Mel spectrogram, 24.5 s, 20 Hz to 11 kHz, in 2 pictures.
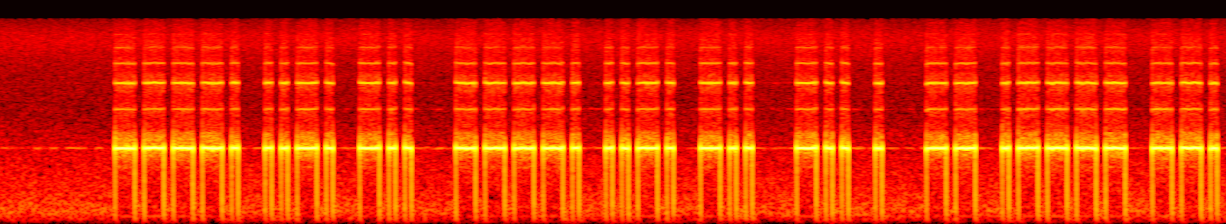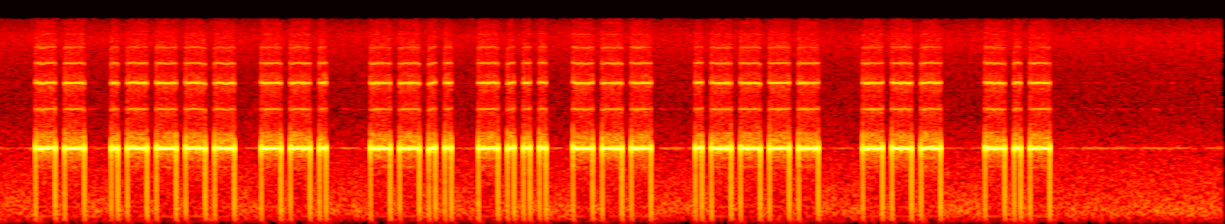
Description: Morse code, heard as a keyed tone, about 15 wpm, 1150 Hz. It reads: 9FD 9FD DE M1G M1G ZBO 1 O K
